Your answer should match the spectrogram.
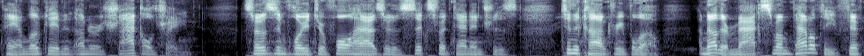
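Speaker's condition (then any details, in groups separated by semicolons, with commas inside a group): Cleft lip and palate; tinnitus attributed to cleft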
